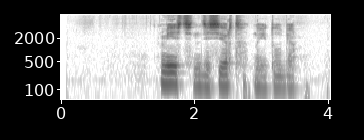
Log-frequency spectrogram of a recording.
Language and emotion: Russian, sad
